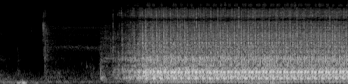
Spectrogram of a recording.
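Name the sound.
sewing machine stitching quilt block edges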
